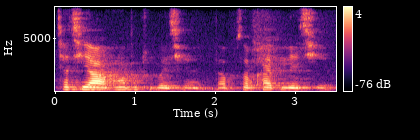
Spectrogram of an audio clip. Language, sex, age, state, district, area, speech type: Maithili, female, 18-30, Bihar, Begusarai, rural, spontaneous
